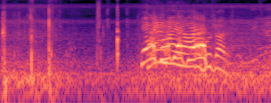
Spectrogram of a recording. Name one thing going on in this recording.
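A cricket bat knocks a ball with a sharp crack.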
